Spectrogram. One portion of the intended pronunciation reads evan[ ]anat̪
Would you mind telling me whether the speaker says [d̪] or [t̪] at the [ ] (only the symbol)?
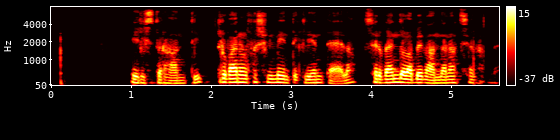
d̪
